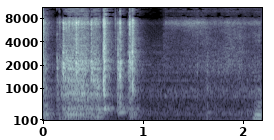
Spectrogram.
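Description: JUKI DDL-9000C single-needle industrial lockstitch machine sewing a quick, clattering burst of stitches, then stopping about a second in. It halts on its own at the stitch count it was taught, before the end of the piece.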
